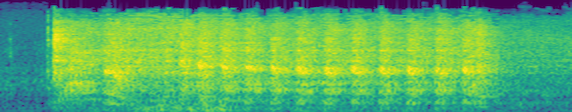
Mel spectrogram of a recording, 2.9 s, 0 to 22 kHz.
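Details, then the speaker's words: 2004 Subaru Legacy Outback wagon, fuel pump fuse pulled to depressurize fuel before in-tank fuel filter change: rapid starter cranking about four pulses a second for two seconds, stops without firing; no fuel pressure. "so that's probably probably good enough it's now the fuel's been depressurized"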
